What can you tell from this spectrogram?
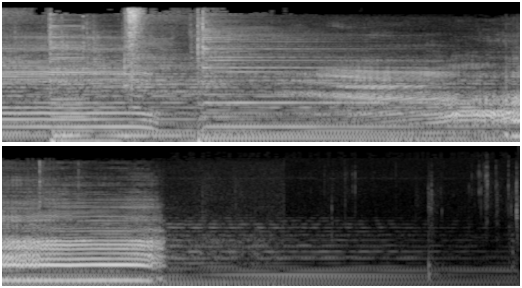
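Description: A cow lets out one long, loud moo, a drawn-out bellow of about three seconds that cuts off abruptly, followed by near silence.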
